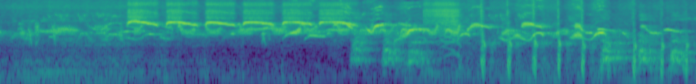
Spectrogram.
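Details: {'caption': 'Hwamei in a singing contest: a string of looping, repeated whistled notes followed by sharp, clipped ticks and harsher bursts, with some background clatter from the cages.'}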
